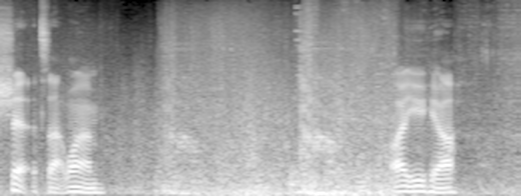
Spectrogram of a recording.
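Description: Crackling magical energy whooshes and hums.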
